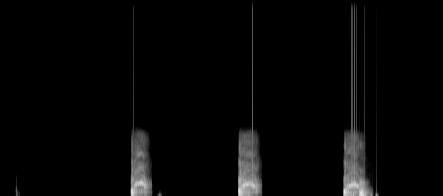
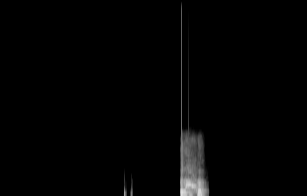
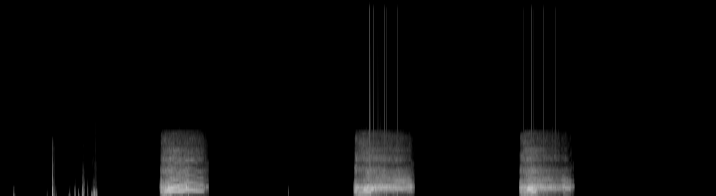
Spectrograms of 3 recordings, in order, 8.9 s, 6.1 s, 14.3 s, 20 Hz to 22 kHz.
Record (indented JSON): {
  "three_cough_length": "8.9 s",
  "three_cough_amplitude": 27158,
  "three_cough_signal_mean_std_ratio": 0.26,
  "cough_length": "6.1 s",
  "cough_amplitude": 25851,
  "cough_signal_mean_std_ratio": 0.2,
  "exhalation_length": "14.3 s",
  "exhalation_amplitude": 8253,
  "exhalation_signal_mean_std_ratio": 0.33,
  "survey_phase": "beta (2021-08-13 to 2022-03-07)",
  "age": "45-64",
  "gender": "Female",
  "wearing_mask": "No",
  "symptom_shortness_of_breath": true,
  "symptom_onset": "12 days",
  "smoker_status": "Ex-smoker",
  "respiratory_condition_asthma": false,
  "respiratory_condition_other": true,
  "recruitment_source": "REACT",
  "submission_delay": "1 day",
  "covid_test_result": "Negative",
  "covid_test_method": "RT-qPCR"
}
